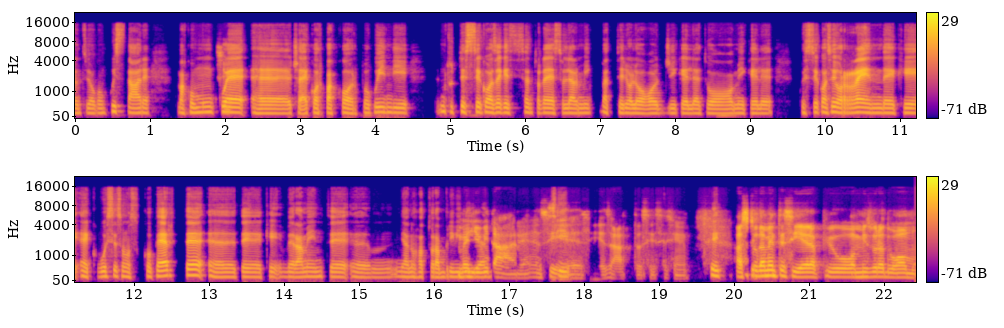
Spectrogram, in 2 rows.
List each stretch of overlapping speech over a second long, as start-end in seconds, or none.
none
